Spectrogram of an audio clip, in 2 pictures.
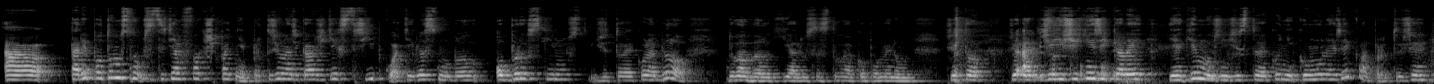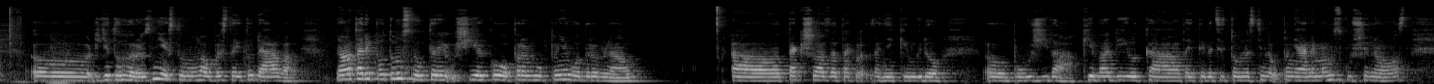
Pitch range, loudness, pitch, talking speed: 180-225 Hz, -27 LUFS, 200 Hz, 195 wpm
